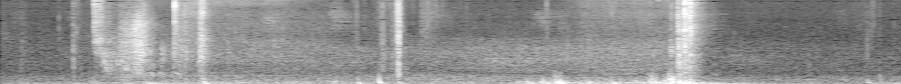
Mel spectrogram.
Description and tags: opening and closing window
closing, opening, window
